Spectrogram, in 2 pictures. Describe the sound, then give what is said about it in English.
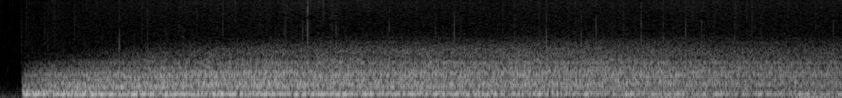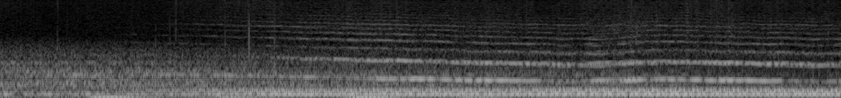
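A loud vehicle engine rumbles steadily, then a wailing emergency siren rises in pitch and climbs over the engine noise during the second half, in the Arch Oboler radio drama The Dark, as the vehicle answers an alarm on Pine Street. “So why the siren?”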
